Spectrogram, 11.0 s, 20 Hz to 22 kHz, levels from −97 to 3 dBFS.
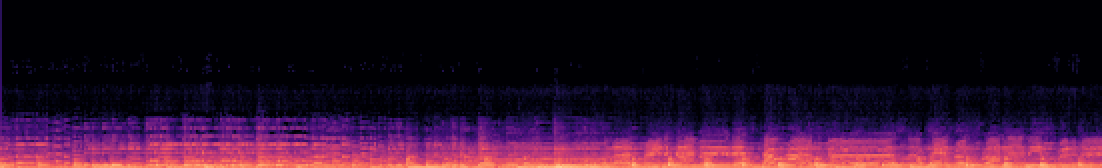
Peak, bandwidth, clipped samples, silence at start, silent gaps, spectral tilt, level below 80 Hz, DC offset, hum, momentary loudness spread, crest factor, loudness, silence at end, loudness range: -2 dBFS; 5.6 kHz; under 0.1%; 0 s; none; -10 dB/octave; -50 dBFS; under 0.1%; none; 6 LU; 18 dB; -20 LUFS; 0 s; 3 LU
